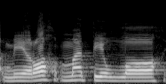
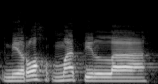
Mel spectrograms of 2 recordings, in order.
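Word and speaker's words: من رحمة الله: Nah, rahmatillah ini dihukumi dengan tarkik, dibacanya tipis. Jadi tidak boleh dibaca mirahmatillah, itu salah atau kurang tepat. Harusnya mirahmatillah. Jadi tarkik.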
